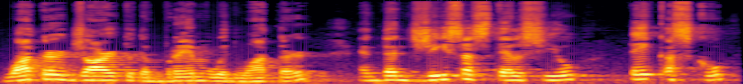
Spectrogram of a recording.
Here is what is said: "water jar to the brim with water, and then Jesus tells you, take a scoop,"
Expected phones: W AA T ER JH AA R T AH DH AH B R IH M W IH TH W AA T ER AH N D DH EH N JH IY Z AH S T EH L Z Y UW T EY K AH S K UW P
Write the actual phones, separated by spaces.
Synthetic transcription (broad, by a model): W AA T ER JH AA R T AH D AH B R IH M W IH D W AA T ER AH N D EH N JH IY S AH S T EH L S Y UW T EY K AH S K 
